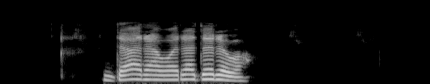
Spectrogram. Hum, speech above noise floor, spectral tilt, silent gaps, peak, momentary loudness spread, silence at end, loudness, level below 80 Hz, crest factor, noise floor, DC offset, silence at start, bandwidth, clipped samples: 50 Hz at -50 dBFS; 68 dB; -5 dB/octave; none; -2 dBFS; 14 LU; 1.8 s; -15 LUFS; -64 dBFS; 18 dB; -83 dBFS; under 0.1%; 1.05 s; 7.6 kHz; under 0.1%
